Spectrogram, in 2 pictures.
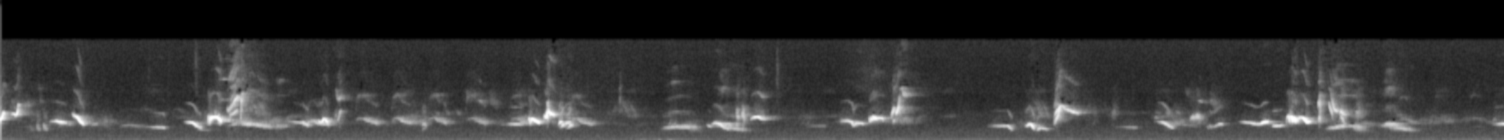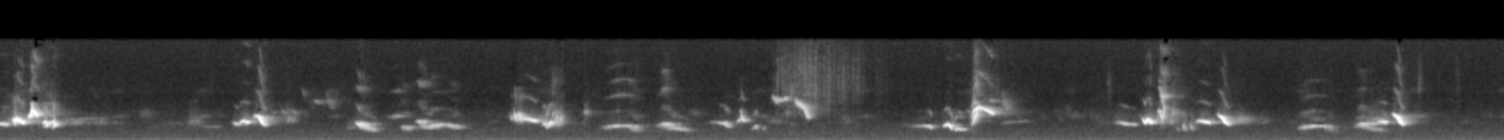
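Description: Songbirds chirping in short, high-pitched phrases, a burst every second or two with brief pauses between.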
